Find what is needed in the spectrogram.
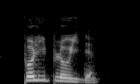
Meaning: polyploid
- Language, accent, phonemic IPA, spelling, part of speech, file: French, France, /pɔ.li.plɔ.id/, polyploïde, adjective, LL-Q150 (fra)-polyploïde.wav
